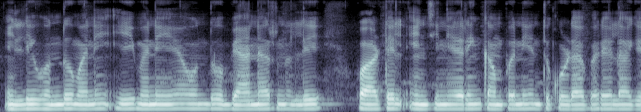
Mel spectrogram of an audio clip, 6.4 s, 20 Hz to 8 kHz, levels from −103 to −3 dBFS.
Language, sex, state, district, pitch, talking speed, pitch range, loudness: Kannada, male, Karnataka, Bidar, 120 Hz, 130 wpm, 115-120 Hz, -18 LUFS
